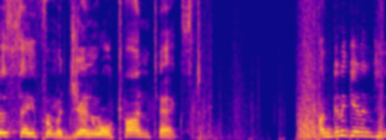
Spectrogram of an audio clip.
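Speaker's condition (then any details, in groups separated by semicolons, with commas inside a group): Cerebral palsy; physical disability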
